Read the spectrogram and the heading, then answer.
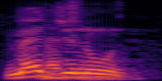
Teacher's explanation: بمجنون الجيم عندي ساكنة، والجيم الساكنة تقلقل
